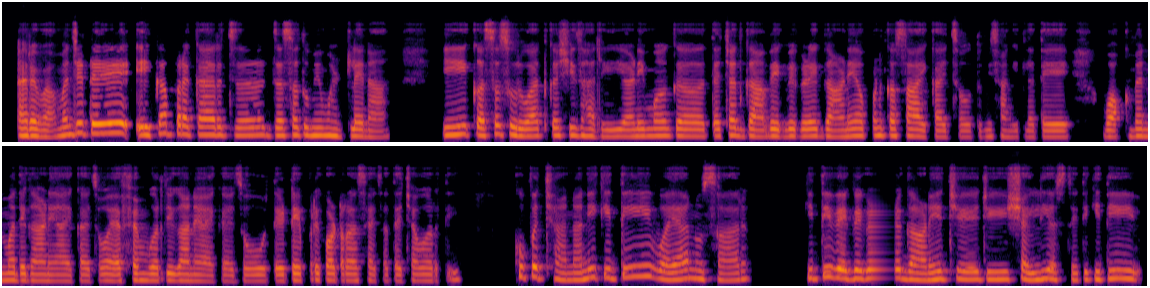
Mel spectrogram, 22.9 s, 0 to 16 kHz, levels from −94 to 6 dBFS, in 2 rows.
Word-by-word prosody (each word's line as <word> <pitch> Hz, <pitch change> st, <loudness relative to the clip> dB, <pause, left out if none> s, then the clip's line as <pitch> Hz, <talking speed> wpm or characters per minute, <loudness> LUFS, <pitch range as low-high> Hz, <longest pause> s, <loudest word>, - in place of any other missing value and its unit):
अरे, 190 Hz, 0 st, +6 dB
वाह! 160 Hz, -2 st, -2 dB
म्हणजे 215 Hz, +8 st, +2 dB
ते -, -, +10 dB, 0.5 s
एका 205 Hz, +4 st, +3 dB
प्रकारचं 205 Hz, -3 st, +1 dB
जसं 195 Hz, +1 st, +2 dB
तुम्ही 195 Hz, -1 st, +2 dB
म्हटले 180 Hz, -2 st, +1 dB
ना, 155 Hz, -2 st, -5 dB, 0.6 s
की 210 Hz, +2 st, +3 dB
कसं 195 Hz, +3 st, +3 dB
सुरुवात 180 Hz, -4 st, +3 dB
कशी 195 Hz, +1 st, 0 dB
झाली 175 Hz, -2 st, -3 dB
आणि 175 Hz, +1 st, 0 dB
मग 185 Hz, 0 st, -1 dB
अ, 175 Hz, -1 st, +1 dB
त्याच्यात 175 Hz, +3 st, +1 dB
गा 175 Hz, -2 st, +2 dB
वेगवेगळे 175 Hz, 0 st, +1 dB
गाणे 170 Hz, 0 st, 0 dB
आपण 185 Hz, +1 st, -1 dB
कसं 185 Hz, 0 st, 0 dB
ऐकायचो 160 Hz, -2 st, -2 dB
तुम्ही 165 Hz, +1 st, -10 dB
सांगितलं 155 Hz, -1 st, -9 dB
ते 160 Hz, 0 st, -1 dB, 0.5 s
वॉकमनमध्ये 170 Hz, +1 st, 0 dB
गाणे 165 Hz, -1 st, -2 dB
ऐकायचो, 160 Hz, +1 st, -5 dB
एफएमवरती 170 Hz, +1 st, 0 dB
गाणे 165 Hz, -1 st, -1 dB
ऐकायचो 155 Hz, +1 st, -5 dB
ते 160 Hz, -, +3 dB
टेप 170 Hz, -1 st, 0 dB
रेकॉर्डर 175 Hz, -1 st, 0 dB
असायचा 165 Hz, -1 st, -7 dB
त्याच्यावरती, 165 Hz, +2 st, -6 dB, 0.6 s
खूपच 260 Hz, -2 st, +1 dB
छान 180 Hz, -3 st, -3 dB
आणि 205 Hz, +7 st, 0 dB
किती 260 Hz, +5 st, -2 dB
वयानुसार 195 Hz, -2 st, -1 dB, 0.6 s
किती 225 Hz, +4 st, -1 dB
वेगवेगळे 225 Hz, 0 st, +2 dB
गाण्याची 195 Hz, +2 st, +1 dB
जी 195 Hz, 0 st, +1 dB
शैली 195 Hz, +1 st, +2 dB
असते 195 Hz, -2 st, -3 dB
ती 190 Hz, -, -2 dB
किती 215 Hz, +2 st, 0 dB
180 Hz, 135 wpm, -30 LUFS, 165-200 Hz, 0.6 s, ते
